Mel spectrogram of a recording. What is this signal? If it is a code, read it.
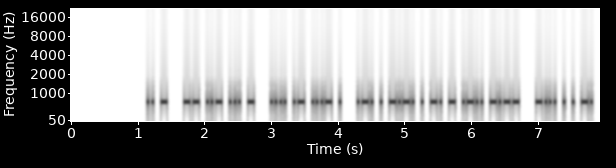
Morse code, heard as a keyed tone, about 34 wpm, 700 Hz. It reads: IT MUST HAVE RECENTLY BEEN
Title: Sentences from Top 1200 Words 35wpm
